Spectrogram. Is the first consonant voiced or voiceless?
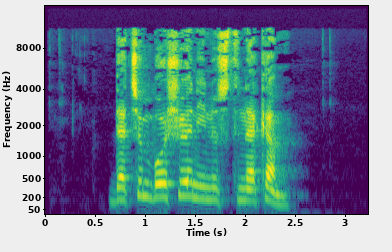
voiced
